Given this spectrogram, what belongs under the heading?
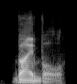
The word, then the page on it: Bible: British English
